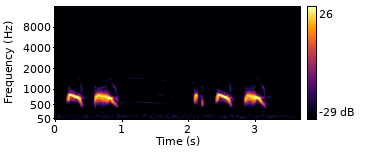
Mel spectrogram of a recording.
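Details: Spotted dove used in Vietnam to lure wild doves, singing in the 'giọng son 1 cốt lỡ' style; two soft falling coos, a pause, then a clipped double note followed by two more drawn-out coos.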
